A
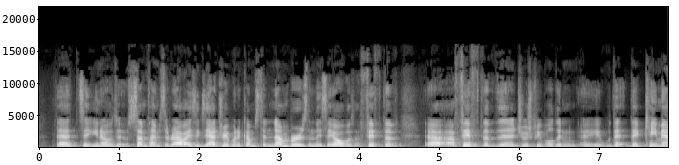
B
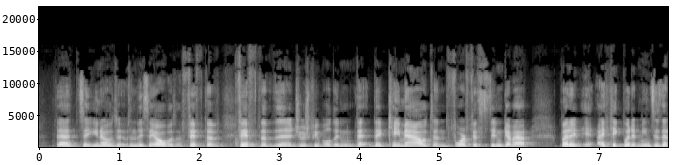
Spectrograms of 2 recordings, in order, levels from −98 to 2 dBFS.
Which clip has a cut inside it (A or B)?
B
